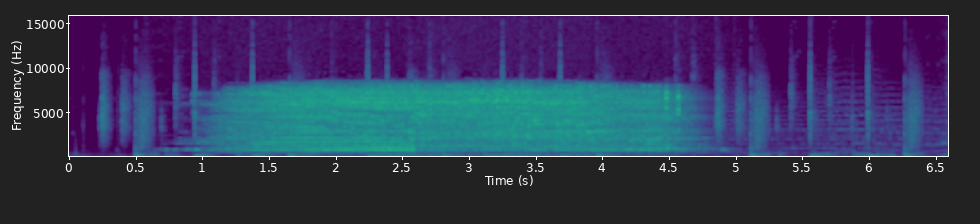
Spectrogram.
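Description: A hair dryer blows steadily for about four seconds to dry a watercolor painting of poppies, loud and close, with a broad rushing airflow that switches on and off cleanly. Brief knocks and small handling noises come before and after.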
